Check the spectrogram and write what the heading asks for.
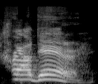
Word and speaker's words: Crowder: And Bogart, it's pronounced Crowder.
